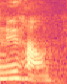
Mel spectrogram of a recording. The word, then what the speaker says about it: Nyhavn: Und alle, die nach Nyhavn, ich glaube, so spricht man das ja aus. – Ja, nur 5 Minuten spazieren zum Nyhavn. Ja.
